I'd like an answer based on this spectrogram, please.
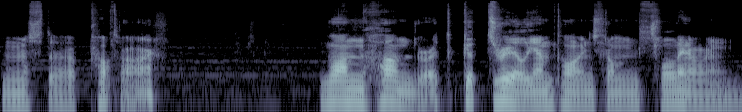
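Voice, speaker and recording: A put-on character voice moves at a very slow pace with long, frequent pauses. Faint music plays in the background. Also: man, fairly low pitch for a man. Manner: stern, disapproving.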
